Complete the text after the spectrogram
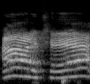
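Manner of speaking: said with vigor. Greeting the chat after being asked to say hi: said with vigor. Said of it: "Why do you say that with, with such vigor?".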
